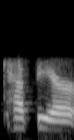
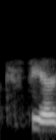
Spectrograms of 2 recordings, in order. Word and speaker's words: kefir: the list, we have kefir or kefir, depending on how you say it.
